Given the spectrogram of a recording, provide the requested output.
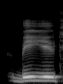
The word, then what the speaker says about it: Butte: Now remember, the way the last of the word is pronounced, Butte is a butte.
